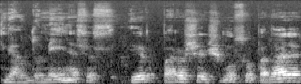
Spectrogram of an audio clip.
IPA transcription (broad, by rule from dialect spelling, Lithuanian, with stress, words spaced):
ˈɡɐlˠ ˈdʊ ˈmʲeːnʲɛsʲʊs ɪr ˈpɑːruɔʃʲɛ ɪʃ ˈmuːsuː pɐˈdɑːrʲɛ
